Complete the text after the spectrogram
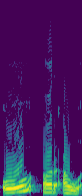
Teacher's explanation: कंठ प्लस मतलब गला और ओठ से जो बोले जाते हैं ओ और औ, आप बोल के देख लो, इसमें होठों का प्रयोग हो रहा है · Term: कंठोष्ठ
